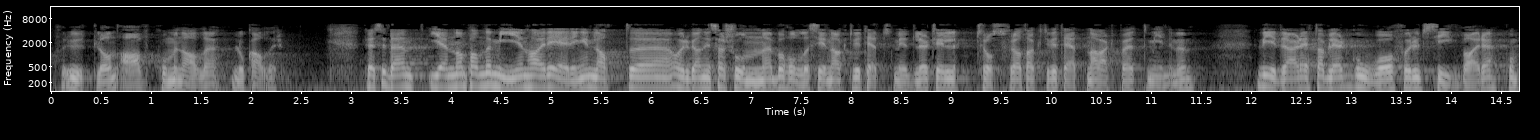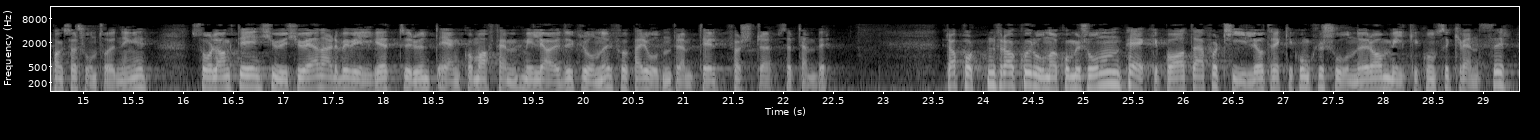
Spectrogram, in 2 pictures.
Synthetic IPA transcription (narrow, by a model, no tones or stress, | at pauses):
fɔɾʉːt̪loːnɑ̰ʋkʰʊmʉnɑ̰ːləlʊkʰɑ̰ːləɾ | pʰɾɛsɪd̪ɛnt̪jɛnːɔmpʰɑnd̪ɛmiːənɦɑɾɾɛjeːɾɪŋənlɑt̪ːɔɾɡɑnɪsɑʂuːnənəbəɦɔlːəsiːnəɑkt̪ɪʋɪt̪ʰeːt̪smɪd̪ləʈʰɪlt̪ʰɾɔsfɔɾɑt̪ɑkt̪ɪʋɪt̪ʰeːt̪ənəhɑɾʋæʈːpʰɔɛt̪miːnɪmʉm | ʋiːd̪əɾəæɖɛɛt̪ɑbleːʈɡuːəɔfɔɾʉt̪siːɡbɑːɾəkʰʊmpɑŋsɑʂuːnsɔ̰ɾd̪nɪŋəɾ | sɔlɑŋt̪ɪçʉːəçʉːəeːnæɖɛbəʋɪlɡət̪ɾʉnt̪eːnkʰɔmɑfɛmːɪlɪɑɾd̪əɾkʰɾuːnəɾfɔɾpʰæɾɪuːd̪n̩fɾɛmt̪ʰɪlfœʂʈəsɛpt̪ʰɛmbəɾ | ɾɑpʰɔʈːn̩fɾɑkʰʊɾuːnɑkʊmɪʂuːnən̩pʰeːkəɾpʰɔɑt̪̚d̪ɛæɾfɔʈʰiːlɪɔt̪ʰɾɛkːəkʰʊŋklʉʂuːnəɾɔmʋɪlkəkʊnsəkʰʋɛnsəɾ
